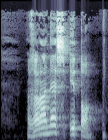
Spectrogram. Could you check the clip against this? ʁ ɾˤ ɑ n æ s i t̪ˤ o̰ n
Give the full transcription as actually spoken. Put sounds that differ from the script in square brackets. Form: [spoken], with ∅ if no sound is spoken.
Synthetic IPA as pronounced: ʁ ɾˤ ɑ n æ s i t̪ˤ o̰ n

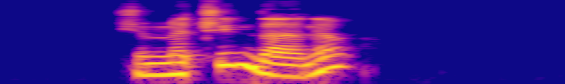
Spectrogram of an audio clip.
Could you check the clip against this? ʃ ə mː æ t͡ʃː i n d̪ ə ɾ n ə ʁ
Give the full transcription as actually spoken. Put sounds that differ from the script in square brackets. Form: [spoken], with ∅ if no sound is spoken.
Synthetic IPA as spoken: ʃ ə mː æ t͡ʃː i n d̪ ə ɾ n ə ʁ

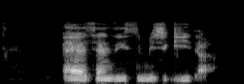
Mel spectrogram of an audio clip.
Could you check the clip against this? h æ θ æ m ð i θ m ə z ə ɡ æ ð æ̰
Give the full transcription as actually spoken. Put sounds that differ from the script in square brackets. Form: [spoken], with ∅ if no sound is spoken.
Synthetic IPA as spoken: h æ θ æ [n] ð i θ m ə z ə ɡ [i] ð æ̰

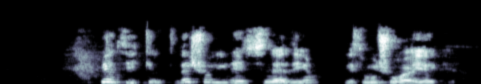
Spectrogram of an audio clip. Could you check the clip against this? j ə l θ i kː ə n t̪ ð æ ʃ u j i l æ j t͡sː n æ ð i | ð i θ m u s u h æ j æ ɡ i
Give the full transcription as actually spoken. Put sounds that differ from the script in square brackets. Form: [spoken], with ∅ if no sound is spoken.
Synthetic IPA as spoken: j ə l θ i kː ə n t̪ ð æ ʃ u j i l æ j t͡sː n æ ð i | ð i θ m u [ʃ] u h æ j æ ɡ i

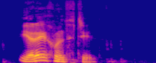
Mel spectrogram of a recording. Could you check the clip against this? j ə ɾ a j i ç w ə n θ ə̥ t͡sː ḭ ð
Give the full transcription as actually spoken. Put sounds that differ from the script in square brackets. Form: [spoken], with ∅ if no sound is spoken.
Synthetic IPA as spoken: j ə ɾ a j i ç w ə n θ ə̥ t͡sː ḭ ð

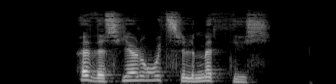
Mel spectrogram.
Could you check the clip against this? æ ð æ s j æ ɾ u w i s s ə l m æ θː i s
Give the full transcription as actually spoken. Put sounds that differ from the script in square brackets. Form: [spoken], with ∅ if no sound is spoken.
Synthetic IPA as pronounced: æ ð æ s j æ ɾ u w i [θ] s ə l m æ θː i s

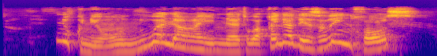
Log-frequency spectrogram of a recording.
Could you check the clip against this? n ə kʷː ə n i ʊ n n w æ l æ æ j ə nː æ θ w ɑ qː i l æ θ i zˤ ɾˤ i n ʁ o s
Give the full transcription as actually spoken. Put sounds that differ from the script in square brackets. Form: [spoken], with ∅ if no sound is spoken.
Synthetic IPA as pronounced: n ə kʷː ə n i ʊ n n w æ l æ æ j ə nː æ θ w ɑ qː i l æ [ð] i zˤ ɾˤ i n [χ] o s

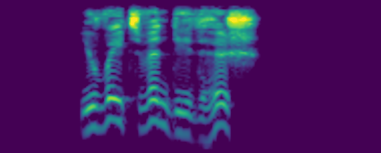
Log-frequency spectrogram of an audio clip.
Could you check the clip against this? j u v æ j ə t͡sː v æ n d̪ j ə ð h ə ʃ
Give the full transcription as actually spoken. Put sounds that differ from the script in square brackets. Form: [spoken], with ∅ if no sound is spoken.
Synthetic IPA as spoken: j u v æ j ə t͡sː v æ n d̪ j ə ð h ə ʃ

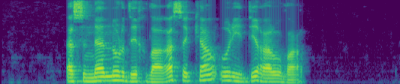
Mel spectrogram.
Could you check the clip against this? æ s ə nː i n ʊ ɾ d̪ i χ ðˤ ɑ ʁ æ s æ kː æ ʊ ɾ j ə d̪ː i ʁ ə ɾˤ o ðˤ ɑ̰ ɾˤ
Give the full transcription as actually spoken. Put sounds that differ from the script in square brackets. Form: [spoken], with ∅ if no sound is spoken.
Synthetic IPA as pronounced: æ s ə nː [æ] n ʊ ɾ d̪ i χ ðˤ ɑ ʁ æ s æ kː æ ʊ ɾ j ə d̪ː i ʁ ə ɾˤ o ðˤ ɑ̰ ɾˤ

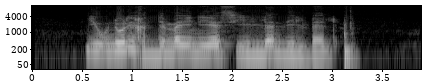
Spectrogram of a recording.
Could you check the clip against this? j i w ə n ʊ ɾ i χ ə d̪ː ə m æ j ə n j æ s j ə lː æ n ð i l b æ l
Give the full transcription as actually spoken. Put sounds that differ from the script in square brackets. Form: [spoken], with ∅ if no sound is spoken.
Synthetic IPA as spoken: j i w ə n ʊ ɾ i χ ə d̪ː ə m æ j ə n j æ s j ə lː æ n ð i l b æ l

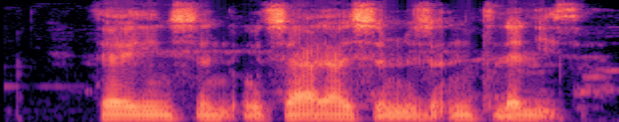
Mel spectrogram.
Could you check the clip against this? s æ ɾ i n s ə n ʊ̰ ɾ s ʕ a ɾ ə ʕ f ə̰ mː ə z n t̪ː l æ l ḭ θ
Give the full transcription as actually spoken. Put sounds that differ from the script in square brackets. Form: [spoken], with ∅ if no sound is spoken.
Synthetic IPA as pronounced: [θ] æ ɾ i n s ə n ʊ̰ ɾ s ʕ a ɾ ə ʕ [s] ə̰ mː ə z n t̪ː l æ l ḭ θ

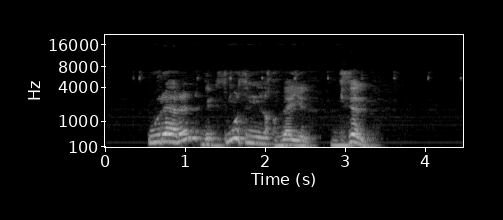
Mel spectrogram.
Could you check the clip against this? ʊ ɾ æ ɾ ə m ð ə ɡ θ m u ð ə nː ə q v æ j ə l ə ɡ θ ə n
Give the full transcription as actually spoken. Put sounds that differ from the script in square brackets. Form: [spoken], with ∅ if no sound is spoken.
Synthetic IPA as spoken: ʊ ɾ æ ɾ ə [n] ð ə ɡ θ m u [θ] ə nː ə q v æ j ə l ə ɡ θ ə n

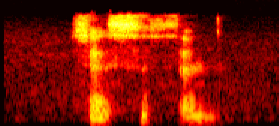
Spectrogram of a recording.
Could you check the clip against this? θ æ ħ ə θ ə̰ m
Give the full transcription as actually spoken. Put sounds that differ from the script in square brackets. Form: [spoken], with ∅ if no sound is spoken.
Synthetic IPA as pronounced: [s] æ [s] ə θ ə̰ [n]

